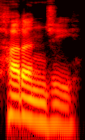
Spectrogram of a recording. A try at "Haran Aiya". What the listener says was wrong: Well, not G, Haranaya. Haranaya. yes, and we call him, he's affectionately known as Haranaya.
